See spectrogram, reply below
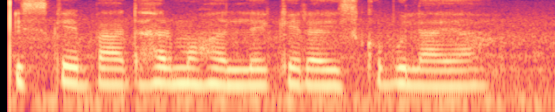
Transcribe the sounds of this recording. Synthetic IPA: ɪskebaːd̪ɦɐɾmʊɦəlːekeɾɐɪskobʊlaːjaː

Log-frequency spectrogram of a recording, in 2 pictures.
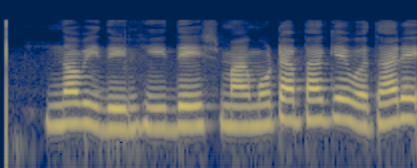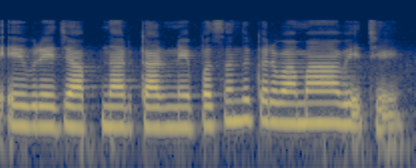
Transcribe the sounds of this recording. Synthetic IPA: nəʋid̪ilɦid̪eʃmãmoʈabʱaɡeʋəd̪ʱaɾeʔeʋɾed͡ʒapnaɾkaɾnepəsənd̪kəɾʋamãaʋet͡ʃʰḛ

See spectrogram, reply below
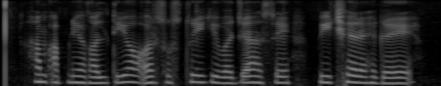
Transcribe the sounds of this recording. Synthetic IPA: hɐmʔɐpniɣɐlt̪ijõɔːɾsʊst̪uikiʋɐd͡ʒəɦsepiːt͡ʃʰeɾɛɦɡɐeː

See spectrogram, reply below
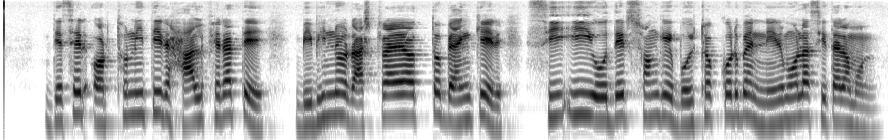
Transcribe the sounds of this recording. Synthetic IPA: d̪eʃeɾɔɾt̪ʰonit̪iɾhalfeɾat̪e | bibʱinːoɾaʃʈɾaot̪ːobɛŋkeɾ | siiod̪eɾʃɔŋɡebojʈʰokːoɾbenːiɾmolaʃit̪aɾomon

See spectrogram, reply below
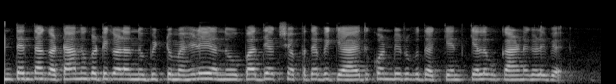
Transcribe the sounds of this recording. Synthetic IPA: nt̪ent̪ʰɐɡɐʈaːnuɡɐʈiɡɐɭɐnːubiʈːumɐɦiɭɛjɐnːuːpaːd̪ʱjɐkʂɐpɐd̪ɐbeɡːe̞aːjd̪uko̞ɳɖiɾuʋud̪ɐkːekɛlɐʋukaːɾɐɳɐɡɐɭiʋe̞

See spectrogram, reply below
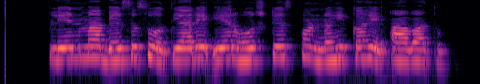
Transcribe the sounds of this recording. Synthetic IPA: plenmãbessot̪jaɾeʔeəɾɦosʈʈespəɳnəɦĩkəɦeʔaʋat̪o

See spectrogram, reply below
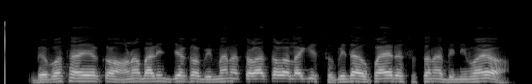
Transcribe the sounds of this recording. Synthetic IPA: bjɔbɔsajɔkɔːɽ̃ɔbaɽ̃id͡ʒ̪jɔkɔbimanɔt͡ʃɔɭatɔɭɔlaɡisubid̪ʱaupajɔɾesut͡ʃɔnabinimɔjɔ

